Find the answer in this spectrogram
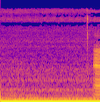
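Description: Steady low rumble of a car engine idling.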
